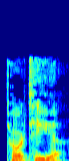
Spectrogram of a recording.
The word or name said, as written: tortilla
